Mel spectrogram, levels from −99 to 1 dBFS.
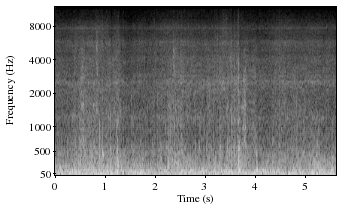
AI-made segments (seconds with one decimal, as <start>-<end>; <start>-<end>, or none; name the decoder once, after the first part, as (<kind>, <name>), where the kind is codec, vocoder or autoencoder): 3.9-5.6 (vocoder, Vocos)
